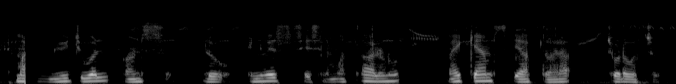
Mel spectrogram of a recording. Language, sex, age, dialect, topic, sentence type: Telugu, male, 18-24, Central/Coastal, banking, statement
